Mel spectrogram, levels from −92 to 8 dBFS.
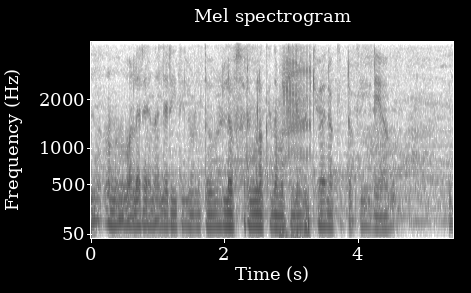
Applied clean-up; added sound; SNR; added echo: none; Bird; 5 dB; none.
